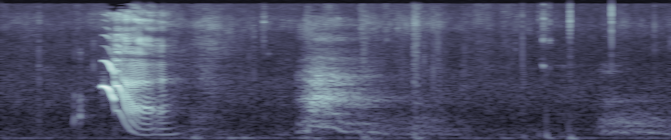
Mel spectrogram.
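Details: A white female Siberian husky named Pink Jewelz, indoors, lets out a loud yowl that slides steeply downward, then a shorter moaning call, with a person's voice nearby.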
